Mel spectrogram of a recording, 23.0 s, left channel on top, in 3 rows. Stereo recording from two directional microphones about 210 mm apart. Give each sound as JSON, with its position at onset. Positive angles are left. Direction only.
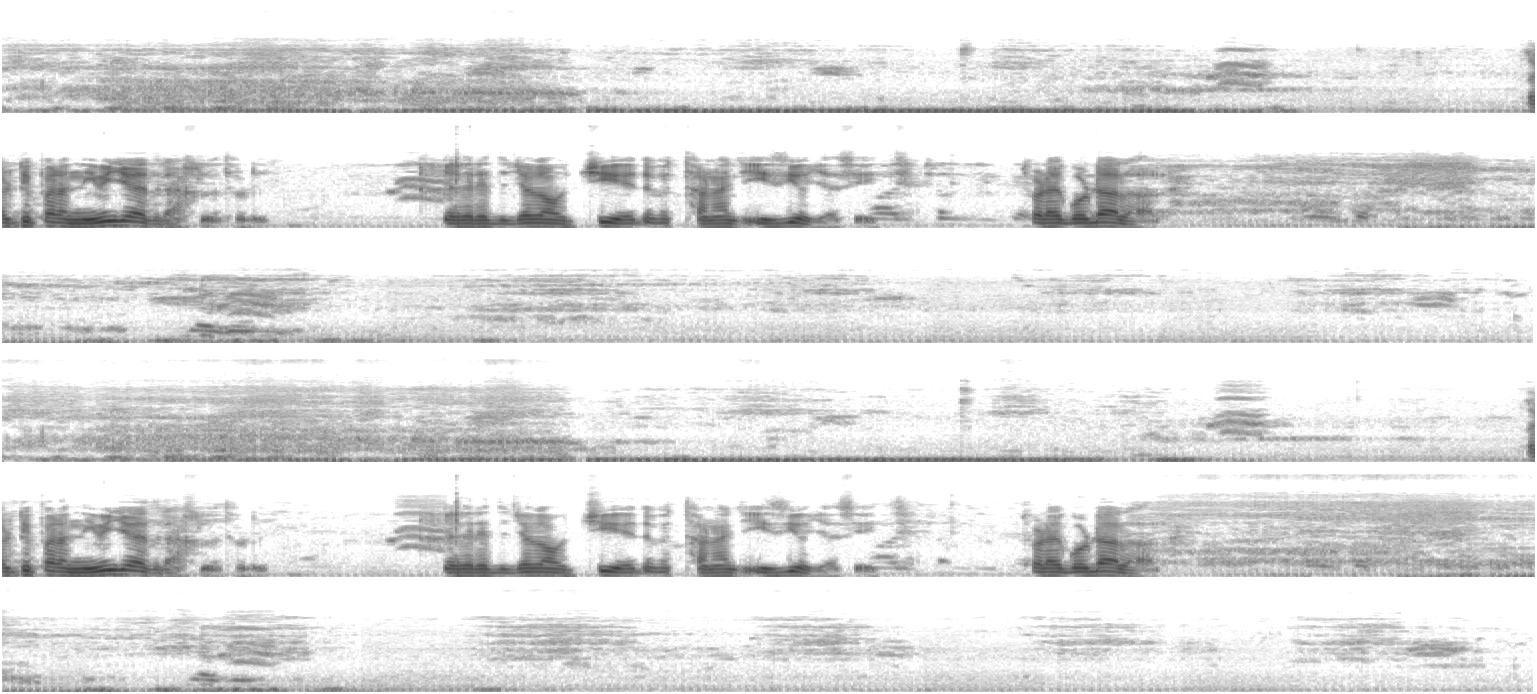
{"t": 0.7, "sound": "vehicle", "side_deg": -60}
{"t": 6.0, "sound": "a sound", "side_deg": -55}
{"t": 7.6, "sound": "speech", "side_deg": -10}
{"t": 13.7, "sound": "vehicle", "side_deg": -60}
